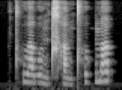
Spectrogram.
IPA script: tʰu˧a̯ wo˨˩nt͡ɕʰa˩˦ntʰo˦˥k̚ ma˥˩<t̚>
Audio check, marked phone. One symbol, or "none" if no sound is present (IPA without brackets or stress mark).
p̚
